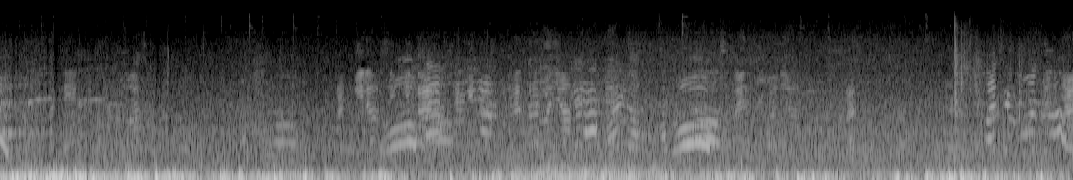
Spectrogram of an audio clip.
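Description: Young women shout to each other across an open outdoor pitch.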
